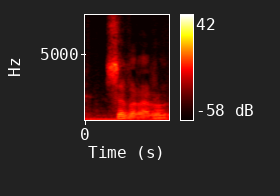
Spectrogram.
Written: Severaro

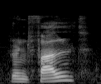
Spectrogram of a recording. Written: runyfald

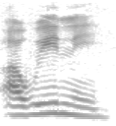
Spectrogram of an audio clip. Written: awini

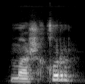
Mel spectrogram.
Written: maxqur

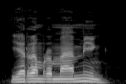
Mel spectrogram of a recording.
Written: ieram ramamig

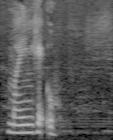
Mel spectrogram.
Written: maingeu

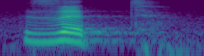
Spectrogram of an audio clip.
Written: zit

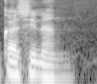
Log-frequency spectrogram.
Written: kasinan

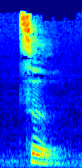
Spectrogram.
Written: tse

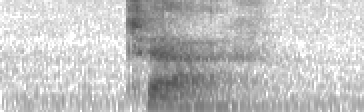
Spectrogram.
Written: chag

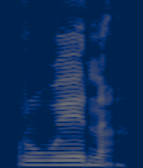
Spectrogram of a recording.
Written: ruwera

